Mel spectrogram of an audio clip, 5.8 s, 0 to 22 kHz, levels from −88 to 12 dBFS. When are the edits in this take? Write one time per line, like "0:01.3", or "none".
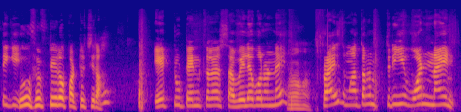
0:01.4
